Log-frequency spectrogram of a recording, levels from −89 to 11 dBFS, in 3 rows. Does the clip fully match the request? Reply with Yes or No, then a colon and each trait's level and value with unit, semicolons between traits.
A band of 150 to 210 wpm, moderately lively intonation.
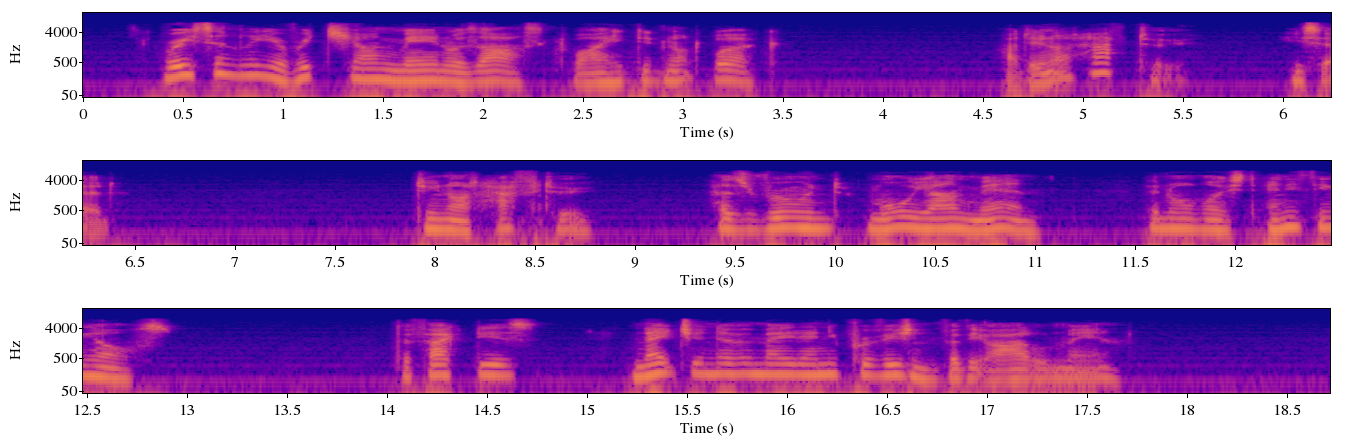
No: average, 140 wpm; average, 4.3 semitones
